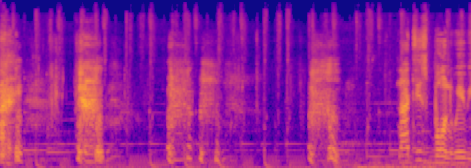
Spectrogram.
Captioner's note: coughing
